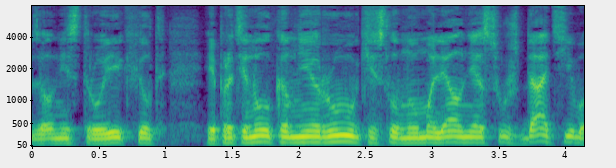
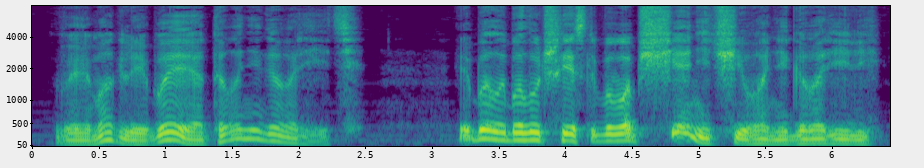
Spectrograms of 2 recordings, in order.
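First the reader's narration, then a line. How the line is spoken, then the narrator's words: Defiant yet ingratiating. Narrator (Russian): заметил Урия, вызывающий, вместе с тем вкрадчиво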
